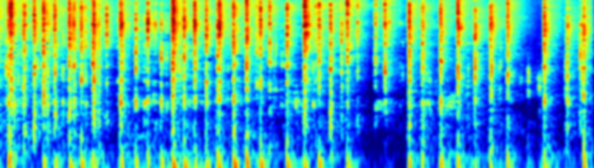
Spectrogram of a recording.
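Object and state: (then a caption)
Plastic laptop keyboard being typed on. Long blue nails type continuously on the letter keys of a black plastic laptop keyboard. The result is a rapid, steady stream of short, dry clicks, each with a low thump and a bright tick, pausing only briefly just before the four-second mark.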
